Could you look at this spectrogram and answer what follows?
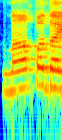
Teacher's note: embora o som seja nasal, né, digamos, não é um som aberto, né, é um som mais fechado, o acento muda, mas tá aí a palavra sendo acentuada.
